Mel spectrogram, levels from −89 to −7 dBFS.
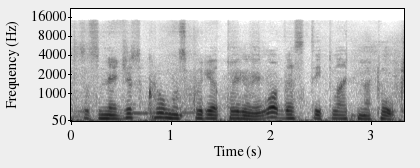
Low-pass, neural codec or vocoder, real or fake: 14.4 kHz; codec, 44.1 kHz, 2.6 kbps, DAC; fake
